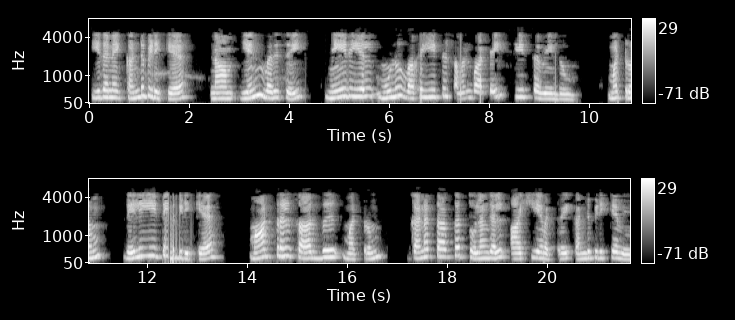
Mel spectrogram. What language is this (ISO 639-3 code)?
tam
